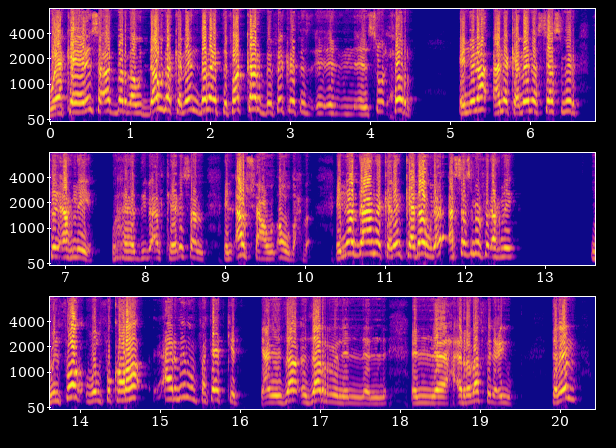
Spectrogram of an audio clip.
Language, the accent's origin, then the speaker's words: Arabic; Egypt; ده بقى حصل بقى بطريقه فاحشه عندنا في مصر،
